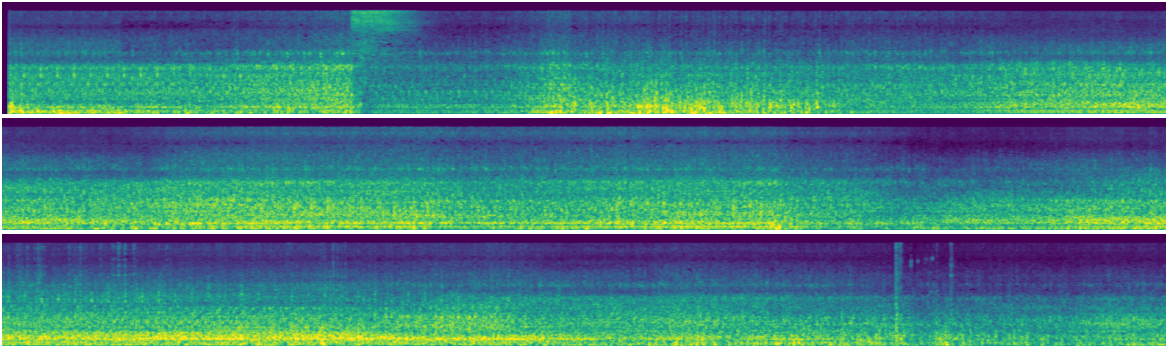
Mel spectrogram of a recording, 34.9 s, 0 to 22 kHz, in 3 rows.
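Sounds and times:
diesel truck engine idling: 0.1 - 34.9
brief sharp hiss: 3.5 - 4.3.

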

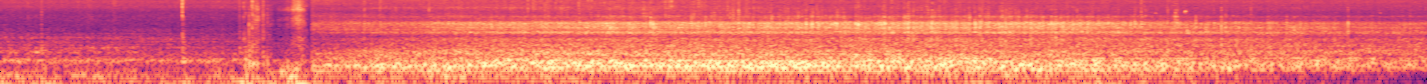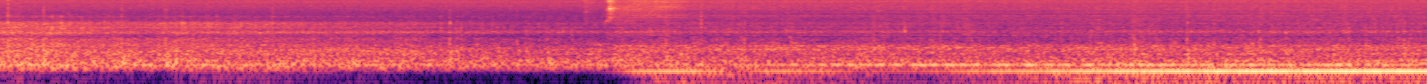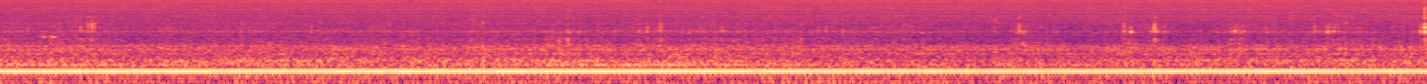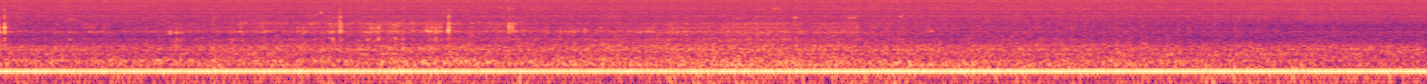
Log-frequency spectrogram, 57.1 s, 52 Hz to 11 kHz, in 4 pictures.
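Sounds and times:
model train hum and rumble: 0.0 - 57.0
faint clicks: 39.7 - 52.2.

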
